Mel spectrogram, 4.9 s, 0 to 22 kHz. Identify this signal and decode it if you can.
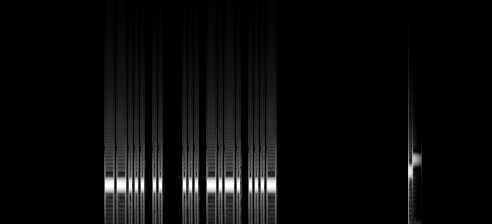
Morse code, heard as a keyed tone, about 40 wpm, 700 Hz. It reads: 7I SCV
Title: Winter Field Day Exchanges Encore 40wpm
